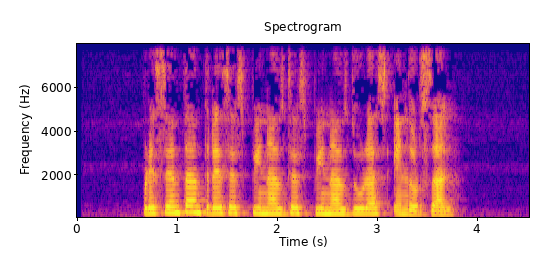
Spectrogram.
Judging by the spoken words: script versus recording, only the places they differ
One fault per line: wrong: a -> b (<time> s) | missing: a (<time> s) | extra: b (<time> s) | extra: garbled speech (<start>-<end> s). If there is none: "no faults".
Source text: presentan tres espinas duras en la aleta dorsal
extra: espinas (2.1 s)
missing: la aleta (3.3 s)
